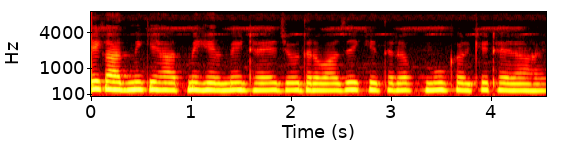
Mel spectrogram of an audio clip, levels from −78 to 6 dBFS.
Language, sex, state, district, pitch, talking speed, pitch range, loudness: Hindi, female, Punjab, Fazilka, 205 Hz, 185 wpm, 200-210 Hz, -14 LUFS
